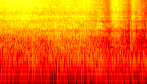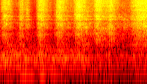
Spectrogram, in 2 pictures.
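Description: Blended chickpea puree poured into a hot pot of frying onion and garlic: a steady sizzling hiss for about two seconds, then a run of uneven stirring strokes from a spatula in the pot, two to three a second, as the sizzle dies down.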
